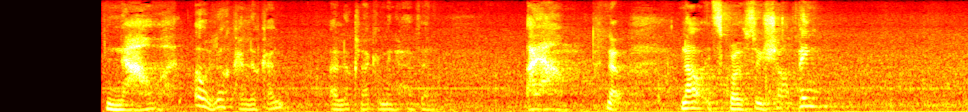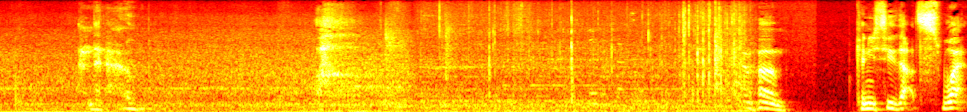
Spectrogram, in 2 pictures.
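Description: A middle-aged man talks with animation close to a phone microphone.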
